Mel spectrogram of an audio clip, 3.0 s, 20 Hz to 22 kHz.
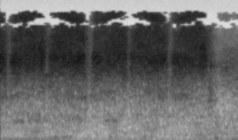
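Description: Hand sanding of a thrifted wooden furniture piece with 240 grit sandpaper to take off roughness before staining, heard as steady close rubbing strokes repeating about every half second.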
